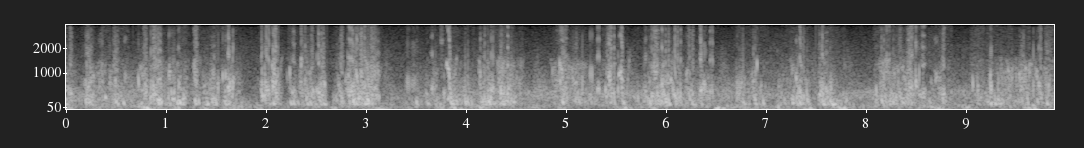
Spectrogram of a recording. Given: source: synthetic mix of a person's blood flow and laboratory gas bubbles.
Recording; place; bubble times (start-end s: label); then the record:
Doppler ultrasound of blood flow; subclavian vein
0.00-0.09 s: bubbles
0.15-1.76 s: bubbles
1.91-2.61 s: bubbles
2.65-3.16 s: bubbles
3.37-4.59 s: bubbles
4.83-5.64 s: bubbles
5.67-6.50 s: bubbles
6.67-7.03 s: bubbles
7.10-7.47 s: bubbles
7.52-7.84 s: bubbles
8.05-8.89 s: bubbles
9.03-9.89 s: bubbles
From the record:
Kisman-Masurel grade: 444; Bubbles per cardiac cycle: continuous sound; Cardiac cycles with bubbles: 100%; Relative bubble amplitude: maximal (0.775 to 0.999); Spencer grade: 4 (maximum detectable bubble signal sounding continuously throughout systole and diastole of every cardiac period, and overriding the amplitude of the normal cardiac signals); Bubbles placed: anywhere in the cardiac cycle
